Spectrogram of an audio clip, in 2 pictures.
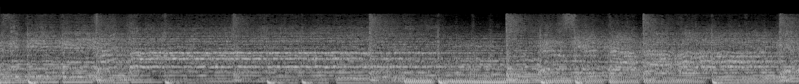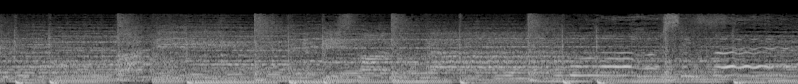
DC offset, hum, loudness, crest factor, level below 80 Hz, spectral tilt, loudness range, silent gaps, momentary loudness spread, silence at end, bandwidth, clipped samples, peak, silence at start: under 0.1%; none; -21 LUFS; 12 dB; -32 dBFS; -4.5 dB/octave; 1 LU; none; 2 LU; 0 s; 11.5 kHz; under 0.1%; -8 dBFS; 0 s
